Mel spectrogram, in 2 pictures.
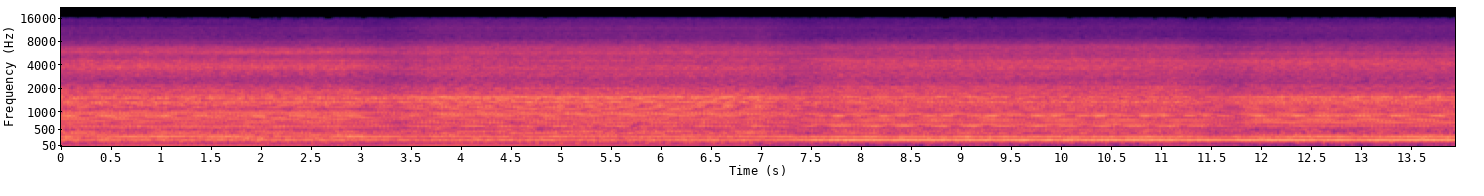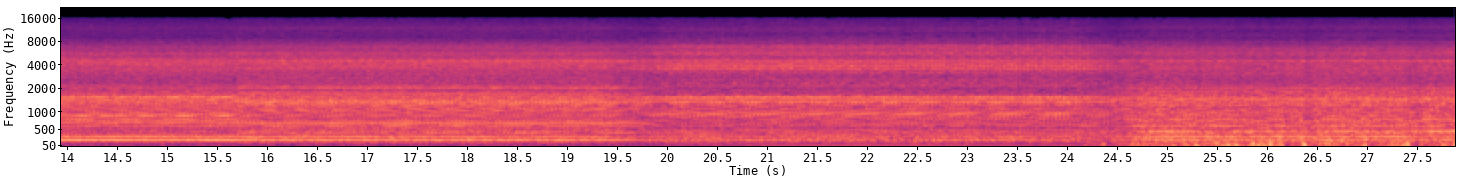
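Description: Sabroe SMC 108L eight-cylinder reciprocating ammonia compressor running under load at 75% capacity, coupled to its 110 kW electric motor: a loud, steady mechanical running sound with a constant hum.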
